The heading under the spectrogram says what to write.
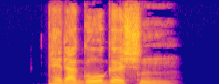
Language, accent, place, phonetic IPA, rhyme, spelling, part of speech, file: German, Germany, Berlin, [pɛdaˈɡoːɡɪʃn̩], -oːɡɪʃn̩, pädagogischen, adjective, De-pädagogischen.ogg
- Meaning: inflection of pädagogisch: 1. strong genitive masculine/neuter singular 2. weak/mixed genitive/dative all-gender singular 3. strong/weak/mixed accusative masculine singular 4. strong dative plural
